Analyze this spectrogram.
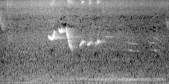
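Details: Male orange-headed thrush singing relaxed in the afternoon, caged bird: one short burst of sharp whistled notes and falling slurs, then quiet background hum with faint traffic.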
